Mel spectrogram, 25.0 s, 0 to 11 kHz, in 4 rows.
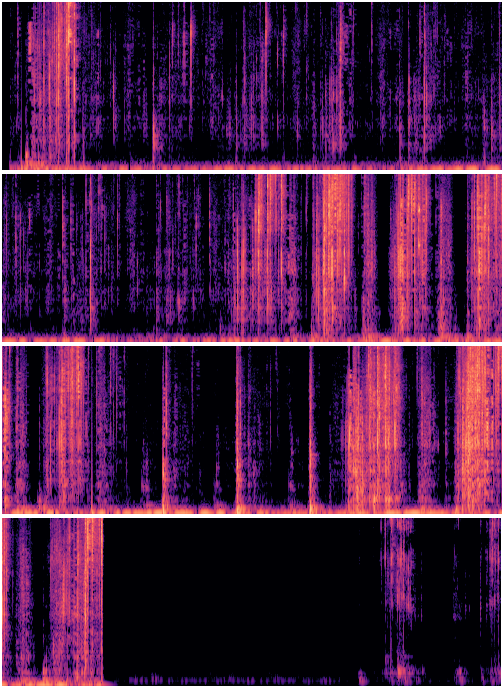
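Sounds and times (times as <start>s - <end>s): slime crackling and squelching: 0.1s - 20.1s.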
